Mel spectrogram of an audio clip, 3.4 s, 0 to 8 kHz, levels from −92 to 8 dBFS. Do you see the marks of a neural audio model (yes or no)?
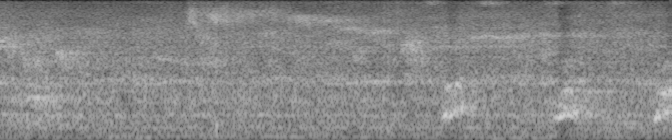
yes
